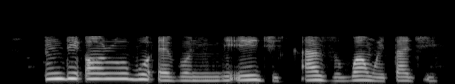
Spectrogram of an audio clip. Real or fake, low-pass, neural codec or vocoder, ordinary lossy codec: real; 3.6 kHz; none; none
